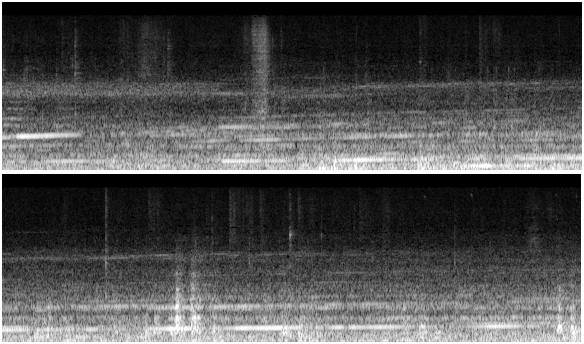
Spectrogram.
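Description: An electric train motor whines, rising slowly in pitch.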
